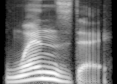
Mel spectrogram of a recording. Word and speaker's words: Wednesday: We don't say the nez. It's Wednesday.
